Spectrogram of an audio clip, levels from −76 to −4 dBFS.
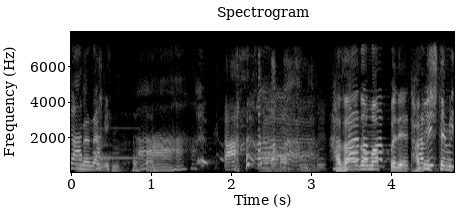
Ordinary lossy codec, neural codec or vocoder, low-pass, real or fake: none; none; 7.2 kHz; real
